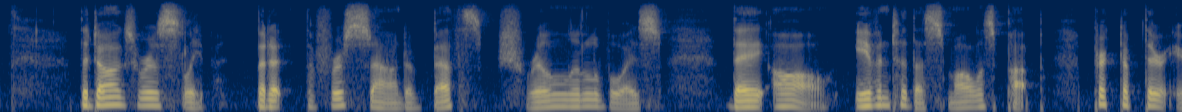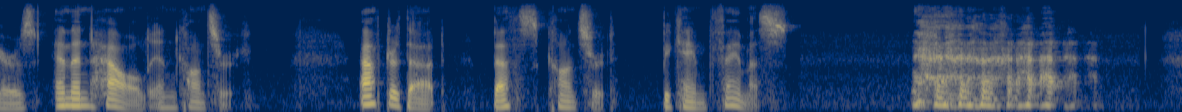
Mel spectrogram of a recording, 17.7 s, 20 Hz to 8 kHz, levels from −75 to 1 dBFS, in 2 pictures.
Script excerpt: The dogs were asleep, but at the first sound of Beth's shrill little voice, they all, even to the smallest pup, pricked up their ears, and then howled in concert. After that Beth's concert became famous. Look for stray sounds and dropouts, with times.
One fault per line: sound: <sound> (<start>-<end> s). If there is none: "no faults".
sound: laugh (15.7-17.2 s)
